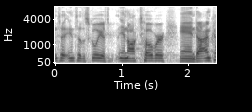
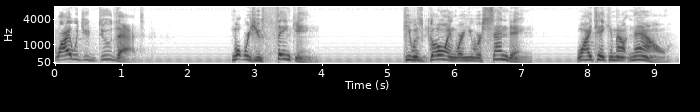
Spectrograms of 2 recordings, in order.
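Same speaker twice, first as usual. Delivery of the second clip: put-on mad, accusing voice, swooping pitch; 3 semitones higher than usual. A student recalls yelling at God at night, retelling yelling at God. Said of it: "I'm yelling at God in the middle of the night".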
